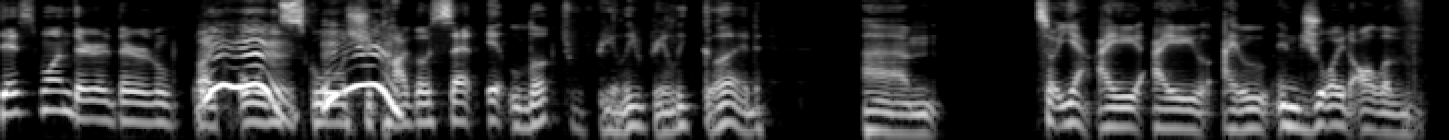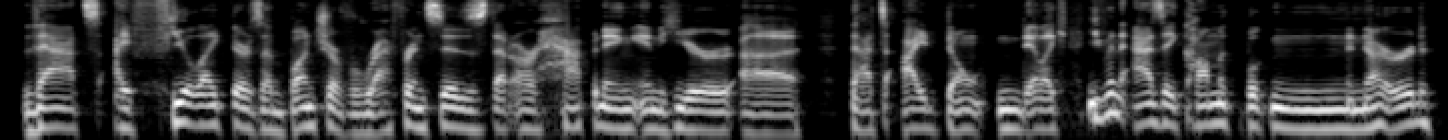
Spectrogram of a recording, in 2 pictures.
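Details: Self-described stuttering in an adult male podcast host who says he has a speech impediment; repeated words heard; stuttering.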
